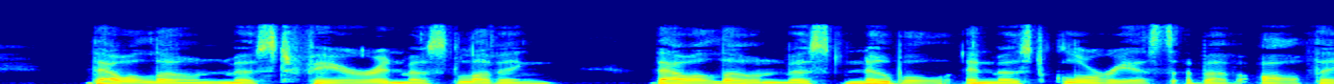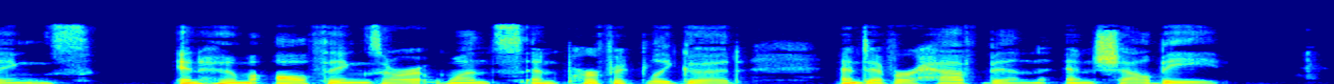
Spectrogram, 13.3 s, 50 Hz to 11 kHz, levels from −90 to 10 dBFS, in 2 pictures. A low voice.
No: medium, 155 Hz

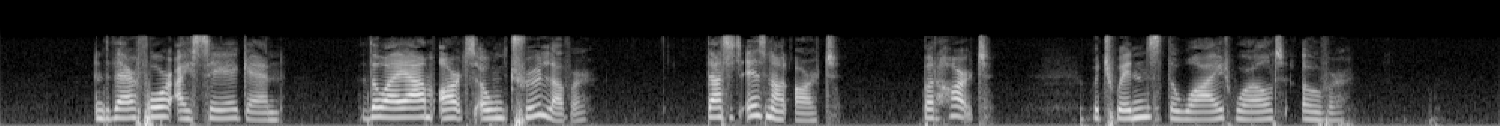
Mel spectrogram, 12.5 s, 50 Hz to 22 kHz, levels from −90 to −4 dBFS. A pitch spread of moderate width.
Yes: average, 3.7 semitones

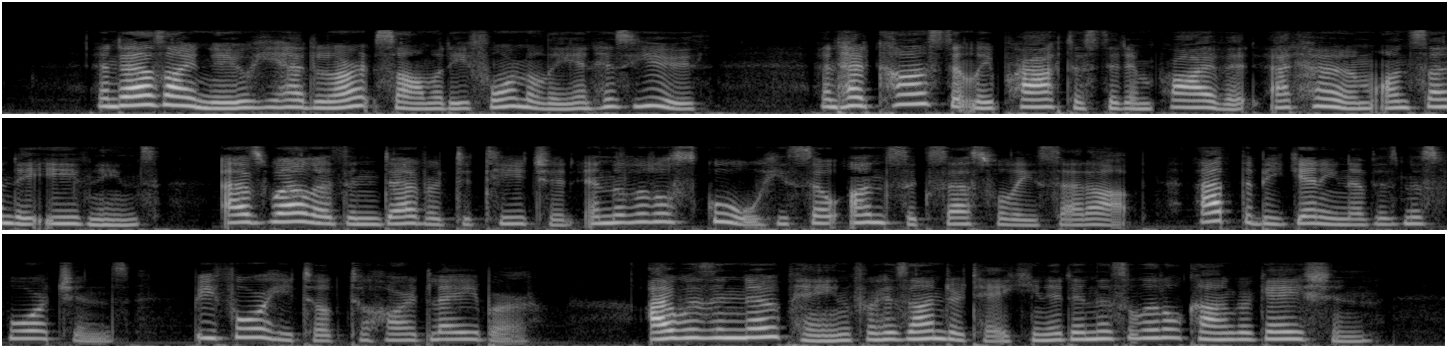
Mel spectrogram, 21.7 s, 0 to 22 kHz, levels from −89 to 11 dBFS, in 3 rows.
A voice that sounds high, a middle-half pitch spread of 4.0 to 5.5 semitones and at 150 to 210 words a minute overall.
Yes: high, 240 Hz; average, 4.6 semitones; average, 180 wpm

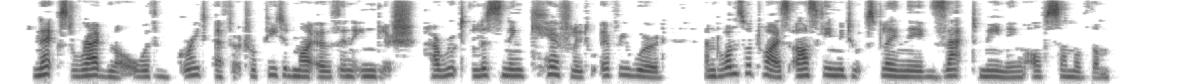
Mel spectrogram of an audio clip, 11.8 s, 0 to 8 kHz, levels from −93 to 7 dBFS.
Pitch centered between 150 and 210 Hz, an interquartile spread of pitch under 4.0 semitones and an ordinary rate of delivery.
Yes: high, 190 Hz; average, 2.9 semitones; average, 160 wpm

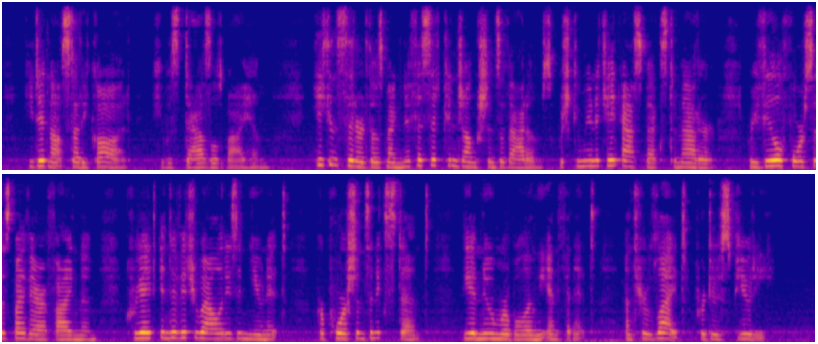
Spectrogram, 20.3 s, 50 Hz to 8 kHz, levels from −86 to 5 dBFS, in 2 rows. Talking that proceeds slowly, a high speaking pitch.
Yes: slow, 130 wpm; high, 225 Hz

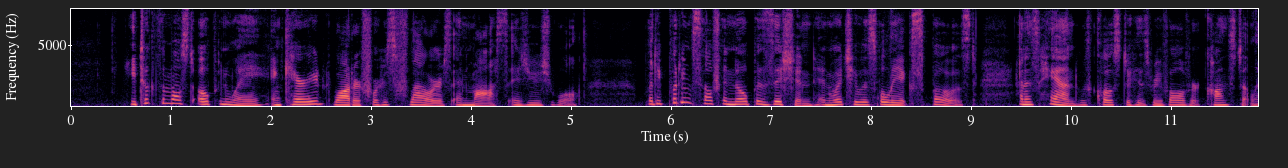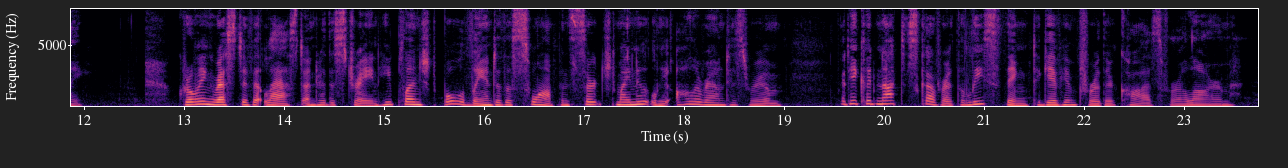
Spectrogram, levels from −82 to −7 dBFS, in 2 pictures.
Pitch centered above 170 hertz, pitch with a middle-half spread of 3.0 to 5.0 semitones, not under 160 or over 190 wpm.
Yes: high, 190 Hz; average, 4.7 semitones; average, 180 wpm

